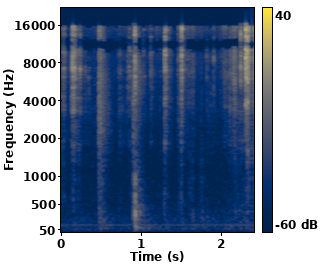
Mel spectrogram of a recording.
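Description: A few faint, light metallic clicks, the strongest about a second in: the small metal pins of a pegboard blocking set being handled.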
